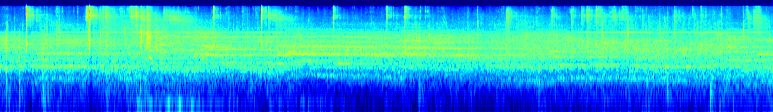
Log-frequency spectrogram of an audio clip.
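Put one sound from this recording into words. Fencers' feet stamp and shuffle on a piste in a large echoing hall.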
